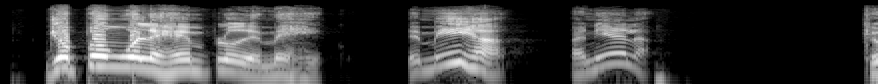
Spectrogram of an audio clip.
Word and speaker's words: México: escrito el texto Pero si tú pronuncias la palabra México la x no suena entonces México debe escribirse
